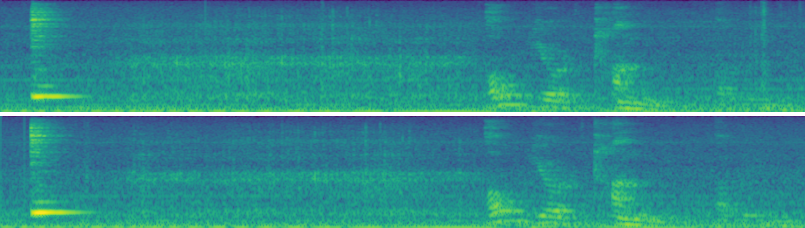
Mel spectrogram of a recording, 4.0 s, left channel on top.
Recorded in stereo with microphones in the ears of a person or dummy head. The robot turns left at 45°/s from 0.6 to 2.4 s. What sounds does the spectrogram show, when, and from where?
0.1 s a cowbell: 35° right (ahead or behind), 1.4 m
2.4 s a man speaking: 60° right (ahead or behind), 1.4 m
